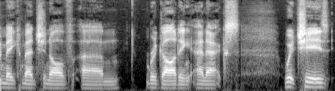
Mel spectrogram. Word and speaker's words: NX: but it's not actually cuz in Japan if it was a cross then he would have said cross cuz that's how they say it he said n x so in Japanese it is an X not a CR it's a whole thing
